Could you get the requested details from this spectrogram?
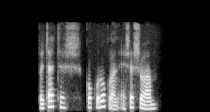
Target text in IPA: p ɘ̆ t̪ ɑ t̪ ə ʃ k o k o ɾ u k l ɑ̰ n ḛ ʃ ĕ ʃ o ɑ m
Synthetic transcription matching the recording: p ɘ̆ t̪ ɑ t̪ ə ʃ k o k u ɾ o k l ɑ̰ n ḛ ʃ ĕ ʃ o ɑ m

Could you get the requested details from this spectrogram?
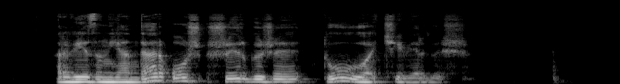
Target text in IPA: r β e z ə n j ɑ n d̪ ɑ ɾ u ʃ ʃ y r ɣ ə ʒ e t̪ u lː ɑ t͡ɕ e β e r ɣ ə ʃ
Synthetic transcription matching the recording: r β e z ə n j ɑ n d̪ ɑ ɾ o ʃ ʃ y r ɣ ə ʒ e t̪ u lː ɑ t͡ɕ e β e r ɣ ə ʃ

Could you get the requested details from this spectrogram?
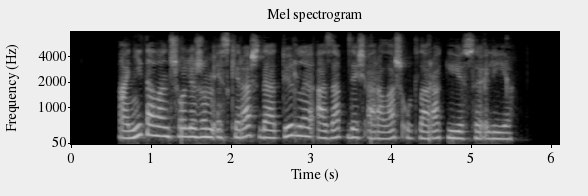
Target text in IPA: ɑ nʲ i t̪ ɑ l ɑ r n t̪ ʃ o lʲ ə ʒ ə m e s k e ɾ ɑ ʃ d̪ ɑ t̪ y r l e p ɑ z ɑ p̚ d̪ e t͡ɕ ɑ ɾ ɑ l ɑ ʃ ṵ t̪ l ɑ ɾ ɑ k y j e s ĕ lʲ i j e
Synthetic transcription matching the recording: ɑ nʲ i t̪ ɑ l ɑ n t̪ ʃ o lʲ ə ʒ ə m e s k e ɾ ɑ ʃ d̪ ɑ t̪ y r l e ʔ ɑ z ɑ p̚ d̪ e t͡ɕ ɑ ɾ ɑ l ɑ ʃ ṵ t̪ l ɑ ɾ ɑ k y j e s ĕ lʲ i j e

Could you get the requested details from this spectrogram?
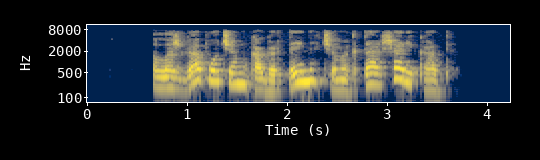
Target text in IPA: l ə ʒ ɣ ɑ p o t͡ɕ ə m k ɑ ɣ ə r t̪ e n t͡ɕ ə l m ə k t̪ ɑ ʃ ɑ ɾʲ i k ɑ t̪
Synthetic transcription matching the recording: l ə ʒ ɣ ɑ p o t͡ɕ ə m k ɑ ɣ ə r t̪ e n t͡ɕ ə m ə k t̪ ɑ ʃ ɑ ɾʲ i k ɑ t̪

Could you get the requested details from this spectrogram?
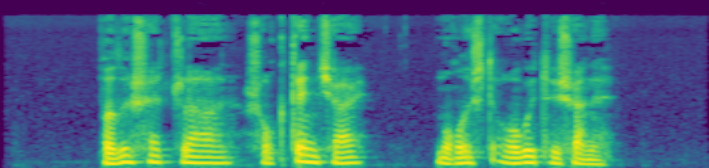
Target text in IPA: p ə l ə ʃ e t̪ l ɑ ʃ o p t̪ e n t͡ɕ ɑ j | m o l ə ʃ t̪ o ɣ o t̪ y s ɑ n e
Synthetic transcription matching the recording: p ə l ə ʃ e t̪ l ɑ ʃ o k t̪ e n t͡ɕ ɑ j | m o l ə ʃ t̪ o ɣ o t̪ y ʃ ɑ n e

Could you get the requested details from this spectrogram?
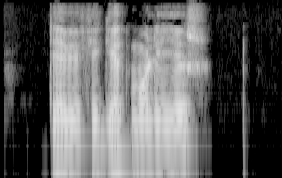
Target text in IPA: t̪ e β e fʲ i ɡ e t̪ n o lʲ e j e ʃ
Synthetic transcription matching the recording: t̪ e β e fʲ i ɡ e t̪ m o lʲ i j e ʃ

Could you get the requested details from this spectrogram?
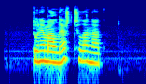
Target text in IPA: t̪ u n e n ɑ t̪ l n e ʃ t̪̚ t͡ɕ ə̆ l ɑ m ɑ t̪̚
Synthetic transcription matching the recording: t̪ u n e m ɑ l n e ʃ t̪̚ t͡ɕ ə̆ l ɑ n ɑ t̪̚

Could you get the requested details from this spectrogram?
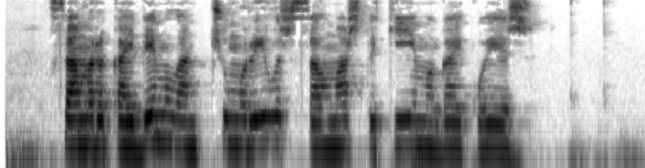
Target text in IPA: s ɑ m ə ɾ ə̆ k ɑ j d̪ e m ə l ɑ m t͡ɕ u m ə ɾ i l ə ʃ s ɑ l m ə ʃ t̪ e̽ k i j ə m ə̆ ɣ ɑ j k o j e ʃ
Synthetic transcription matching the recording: s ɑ m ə ɾ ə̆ k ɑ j d̪ e m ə l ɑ n t͡ɕ u m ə ɾ i l ə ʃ s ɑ l m ɑ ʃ t̪ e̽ k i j ə m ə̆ ɣ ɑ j k o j e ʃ

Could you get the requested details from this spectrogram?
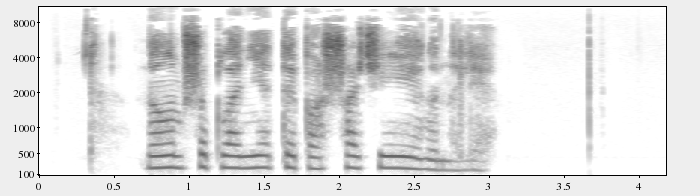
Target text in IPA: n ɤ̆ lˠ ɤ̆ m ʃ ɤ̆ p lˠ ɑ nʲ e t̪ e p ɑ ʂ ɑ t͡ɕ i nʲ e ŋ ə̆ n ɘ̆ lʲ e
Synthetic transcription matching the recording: n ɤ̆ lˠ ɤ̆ m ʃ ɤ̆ p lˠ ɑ nʲ e t̪ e p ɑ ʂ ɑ t͡ɕ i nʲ e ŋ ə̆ n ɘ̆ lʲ e

